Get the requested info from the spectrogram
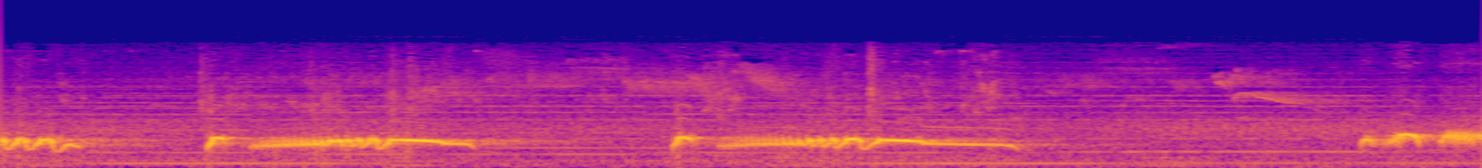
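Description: A dove gives low, mellow cooing phrases, each a short rising note followed by a wavering run of soft coos, repeated about every three seconds; a faint hum underneath.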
